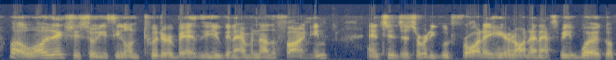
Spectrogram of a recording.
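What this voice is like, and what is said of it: Australian accent. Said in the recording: “I kind of figured that... It's the accent or lack of accent that gives it away... it's the completely neutral accent... It can only be as neutral as that in Australia”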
